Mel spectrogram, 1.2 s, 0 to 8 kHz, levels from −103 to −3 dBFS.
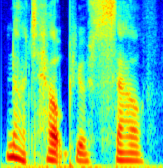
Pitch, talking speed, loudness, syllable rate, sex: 150 Hz, 145 wpm, -18 LUFS, 3.5 syllables/s, female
